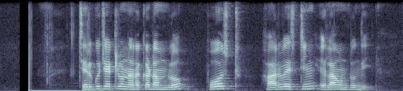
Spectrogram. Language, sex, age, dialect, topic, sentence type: Telugu, male, 18-24, Telangana, agriculture, question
